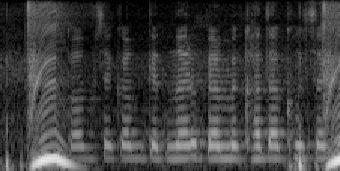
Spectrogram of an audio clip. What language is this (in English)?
Magahi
